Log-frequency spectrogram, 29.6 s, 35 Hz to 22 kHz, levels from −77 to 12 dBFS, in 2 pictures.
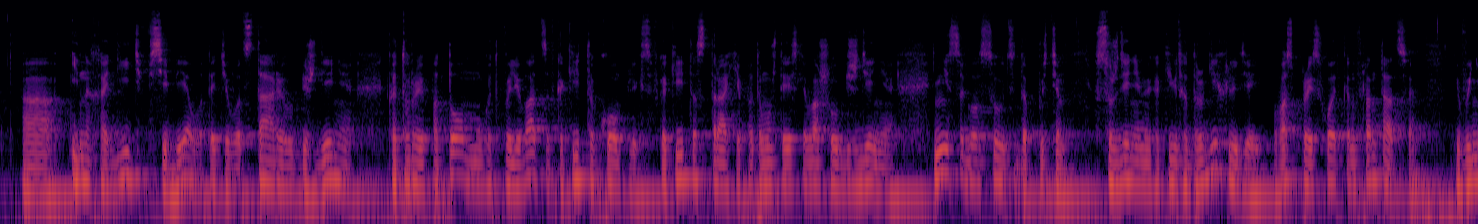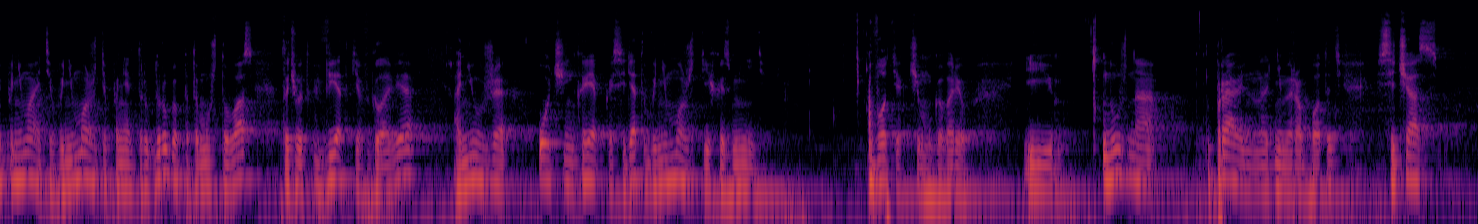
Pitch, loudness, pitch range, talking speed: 100 Hz, -37 LUFS, 95-115 Hz, 160 wpm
